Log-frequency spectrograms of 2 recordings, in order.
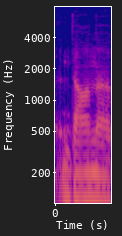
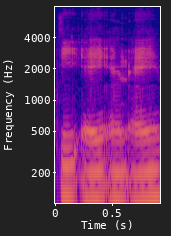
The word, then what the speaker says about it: Dana: By the way, Donna is spelled D-A-N-A. That's not really relevant, but it's not D-O-N-N-A. And in real life, we would pronounce it as Dana, but this is not real life.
